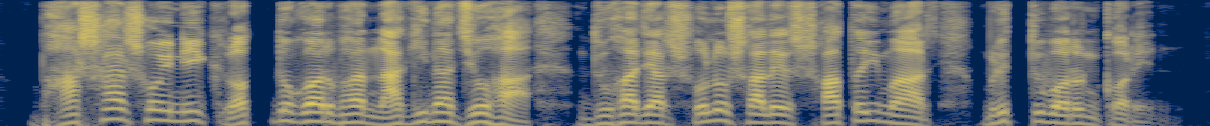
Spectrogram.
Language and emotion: Bengali, neutral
